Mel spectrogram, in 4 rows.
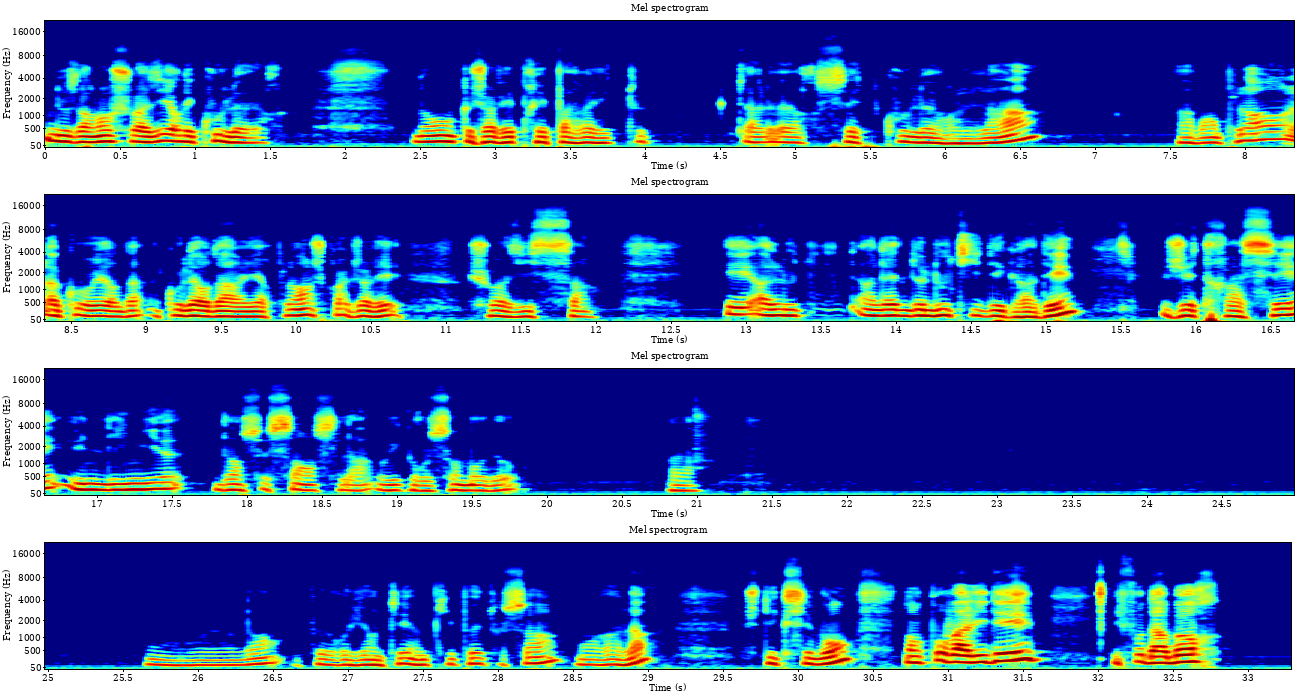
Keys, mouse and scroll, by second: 1.6 click, 4.3 click, 6.4 click, 8.4 click, 8.6 click, 10.1 click, 10.8 click, 12.6 ctrl+scroll down 2, 13.6 ctrl+middle click, 16.7-28.9 drag, 29.3-29.7 ctrl+scroll up 2, 30.2 ctrl+scroll down 2, 30.9-32.4 drag.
